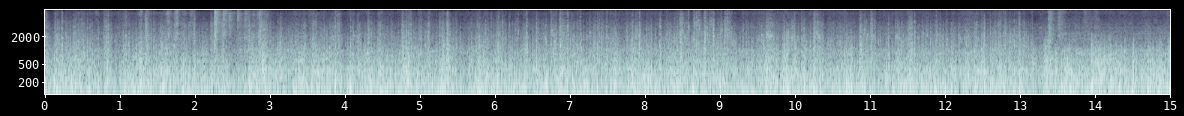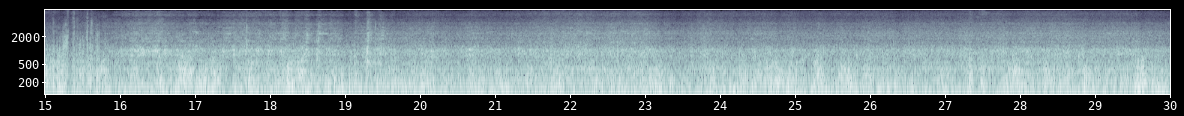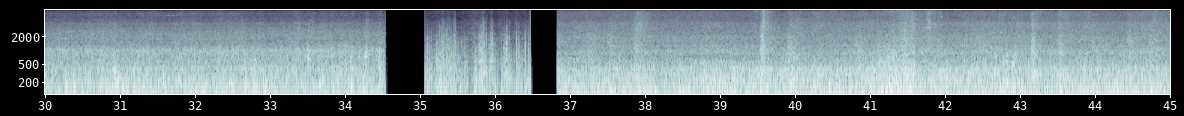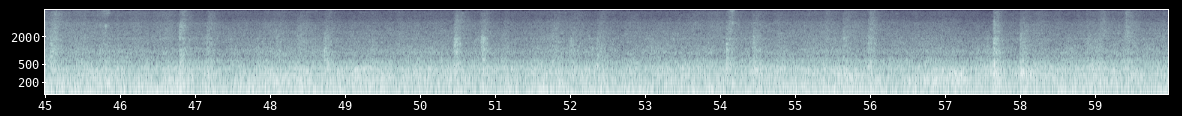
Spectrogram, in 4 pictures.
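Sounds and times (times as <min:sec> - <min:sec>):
train rumbling: 0:00.0 - 0:59.9
wheels clattering over rail joints: 0:00.3 - 0:05.5.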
